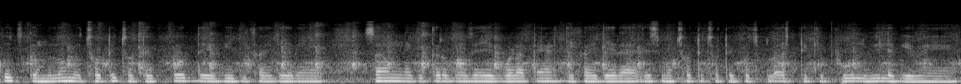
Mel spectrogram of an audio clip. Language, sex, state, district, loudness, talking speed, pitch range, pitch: Hindi, male, Rajasthan, Bikaner, -16 LUFS, 205 wpm, 135-145 Hz, 140 Hz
